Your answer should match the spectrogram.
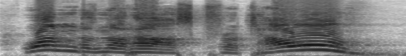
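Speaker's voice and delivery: mock upper-class English; posh English. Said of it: "not the correct pronunciation".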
